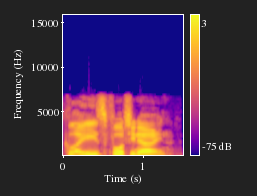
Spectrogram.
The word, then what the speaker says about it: Gliese: the real name of gliese 49 it's glaze 49 vega that's where they want to go awesome pronounced gliese glieser it's gliese 49 that's where we want to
